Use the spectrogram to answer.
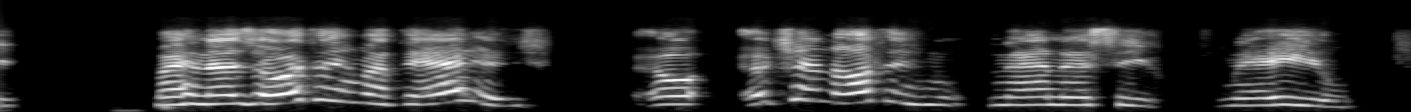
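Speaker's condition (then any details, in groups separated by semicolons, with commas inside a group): Cerebral palsy; birth brain injury; diagnosed at about one year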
